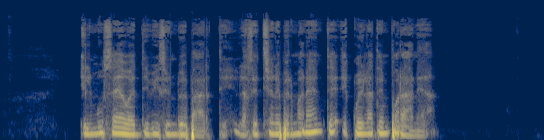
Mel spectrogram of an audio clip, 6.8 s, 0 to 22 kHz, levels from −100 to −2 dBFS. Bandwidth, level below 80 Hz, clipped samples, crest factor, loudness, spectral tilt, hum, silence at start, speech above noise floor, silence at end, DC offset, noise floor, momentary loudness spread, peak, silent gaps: 13.5 kHz; -44 dBFS; under 0.1%; 24 dB; -29 LUFS; -7 dB/octave; none; 1 s; over 62 dB; 1.4 s; under 0.1%; under -90 dBFS; 13 LU; -6 dBFS; none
